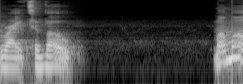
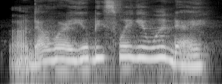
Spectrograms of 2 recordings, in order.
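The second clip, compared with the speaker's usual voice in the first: higher, mocking repeat of the threat; 7 semitones higher than usual. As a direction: throw their words back, pitched up in mockery. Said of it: "And I was just like".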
